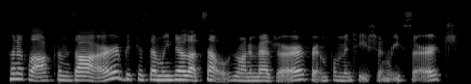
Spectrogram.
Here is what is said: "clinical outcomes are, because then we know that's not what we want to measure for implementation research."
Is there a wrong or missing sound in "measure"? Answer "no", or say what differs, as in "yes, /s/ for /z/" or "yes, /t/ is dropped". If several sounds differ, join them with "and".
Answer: no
